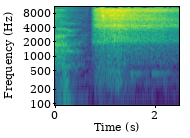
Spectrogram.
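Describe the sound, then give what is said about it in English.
A deep breath, heard alone, with a low, soft intake followed by a long, airy hiss of breath that stays steady and slowly fades. “Take a nice deep breath with me.”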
